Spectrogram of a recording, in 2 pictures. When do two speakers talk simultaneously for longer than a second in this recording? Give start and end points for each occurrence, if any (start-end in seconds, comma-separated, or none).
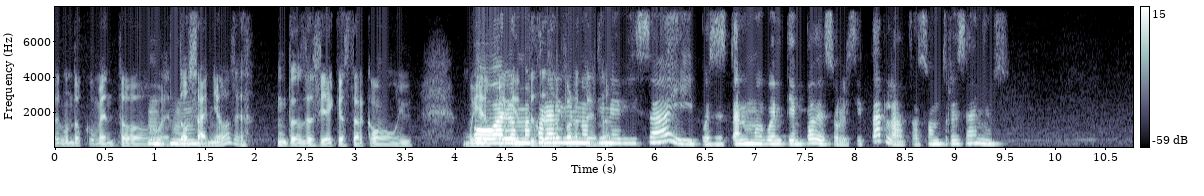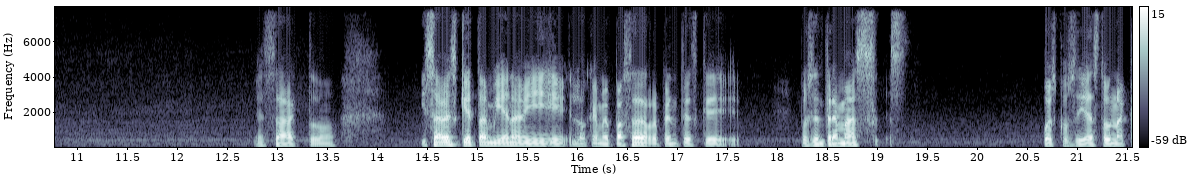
4.2-5.6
